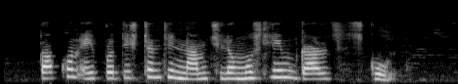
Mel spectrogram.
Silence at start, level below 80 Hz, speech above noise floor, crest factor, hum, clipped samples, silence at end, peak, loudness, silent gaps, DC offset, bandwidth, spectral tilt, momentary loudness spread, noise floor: 0.4 s; -64 dBFS; 36 dB; 14 dB; none; under 0.1%; 0.65 s; -2 dBFS; -16 LUFS; none; under 0.1%; 7.8 kHz; -4 dB/octave; 6 LU; -51 dBFS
